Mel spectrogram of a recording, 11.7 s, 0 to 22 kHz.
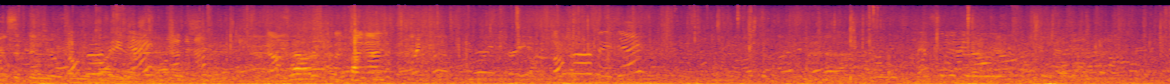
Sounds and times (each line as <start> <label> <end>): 0.0 crowd ext footsteps boots wet gritty sidewalk 11.7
